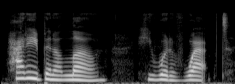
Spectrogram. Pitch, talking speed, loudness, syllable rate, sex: 215 Hz, 205 wpm, -15 LUFS, 5.4 syllables/s, female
